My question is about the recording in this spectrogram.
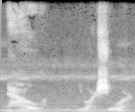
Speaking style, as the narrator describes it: the cat purrs

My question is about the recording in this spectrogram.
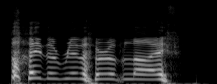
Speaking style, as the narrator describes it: answered our tree, choked with tears

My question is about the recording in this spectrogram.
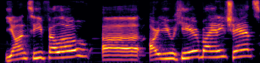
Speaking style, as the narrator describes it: start yelling

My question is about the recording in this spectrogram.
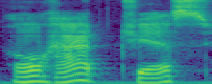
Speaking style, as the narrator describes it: she said in her slow southern drawl

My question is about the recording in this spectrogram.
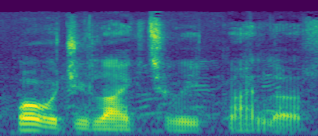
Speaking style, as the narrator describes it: Thrym warmly asked

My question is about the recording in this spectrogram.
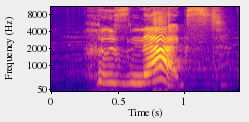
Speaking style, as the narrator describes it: I shout

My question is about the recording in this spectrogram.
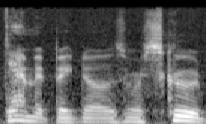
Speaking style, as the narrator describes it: muttered Yun Long

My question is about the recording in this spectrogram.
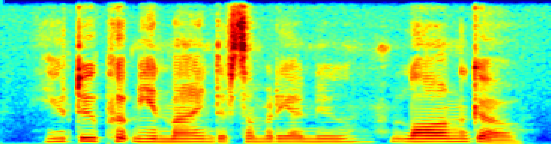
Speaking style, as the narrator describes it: said Miss Lavender dreamily

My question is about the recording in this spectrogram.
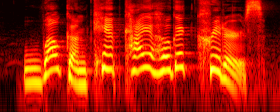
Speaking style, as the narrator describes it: the woman shouted enthusiastically, her mouth stretched wide in a welcoming smile

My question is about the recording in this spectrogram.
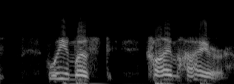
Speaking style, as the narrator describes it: Juan Andres gasped

